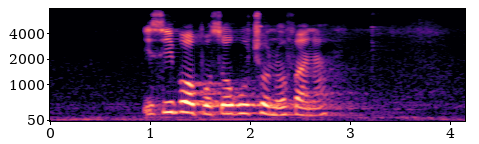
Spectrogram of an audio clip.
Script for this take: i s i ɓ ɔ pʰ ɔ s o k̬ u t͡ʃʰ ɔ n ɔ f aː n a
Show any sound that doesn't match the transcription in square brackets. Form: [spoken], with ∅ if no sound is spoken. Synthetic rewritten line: i s i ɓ ɔ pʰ ɔ s o k̬ u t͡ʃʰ ɔ n ɔ f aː n a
